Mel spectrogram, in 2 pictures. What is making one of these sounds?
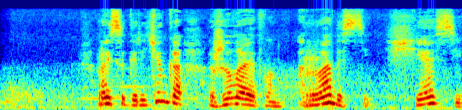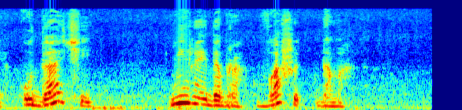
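A middle-aged woman speaks cheerfully close to a microphone.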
